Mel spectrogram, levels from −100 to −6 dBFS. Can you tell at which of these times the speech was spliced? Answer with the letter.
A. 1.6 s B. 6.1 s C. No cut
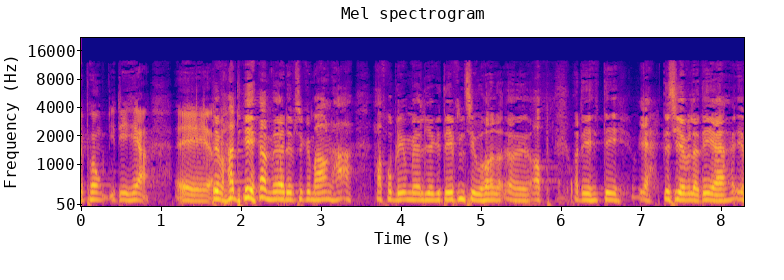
A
